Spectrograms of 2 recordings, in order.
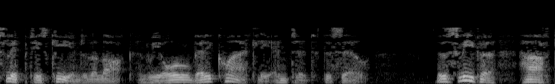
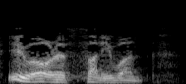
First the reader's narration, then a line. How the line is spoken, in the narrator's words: chuckled the inspector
